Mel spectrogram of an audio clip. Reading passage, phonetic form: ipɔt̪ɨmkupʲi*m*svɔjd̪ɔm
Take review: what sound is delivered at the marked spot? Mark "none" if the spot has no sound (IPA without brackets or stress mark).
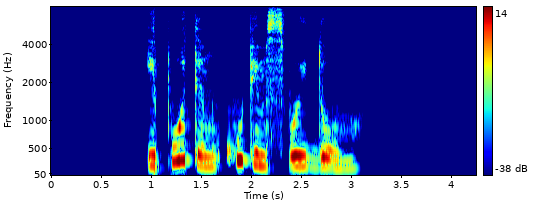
m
